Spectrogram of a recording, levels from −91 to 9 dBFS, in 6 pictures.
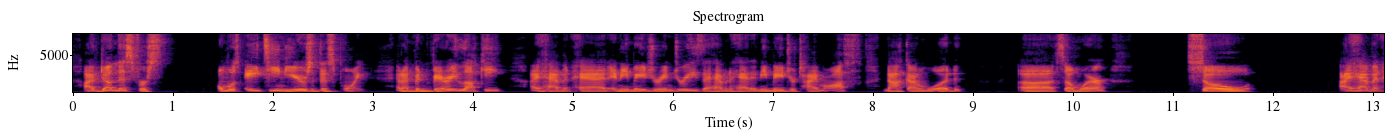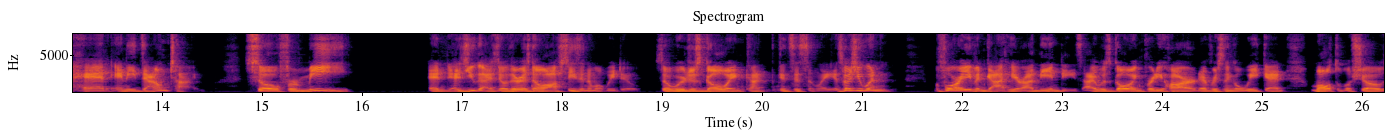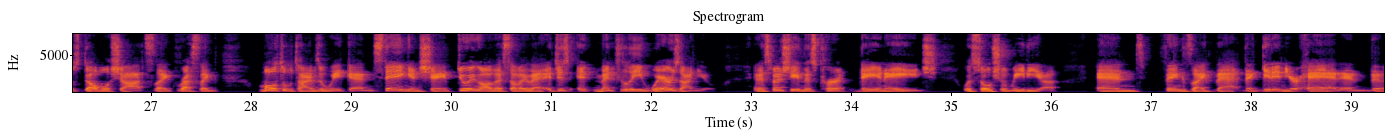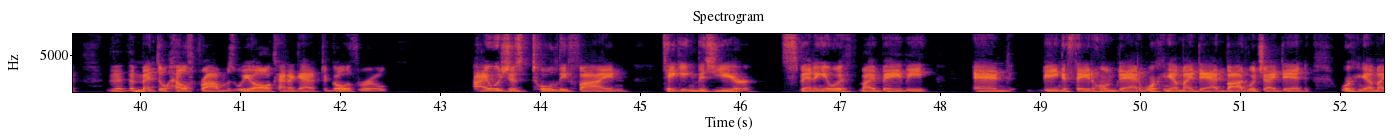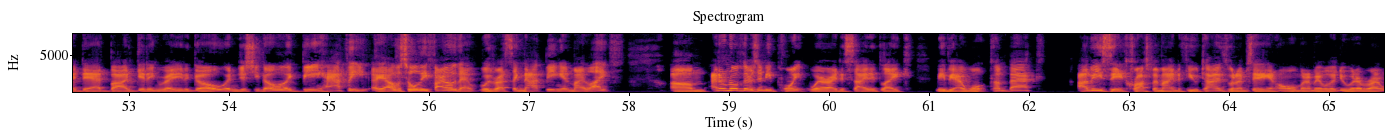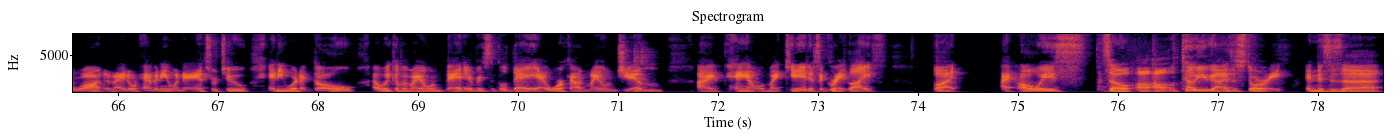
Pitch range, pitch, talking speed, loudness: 125-165 Hz, 145 Hz, 220 wpm, -20 LUFS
